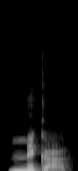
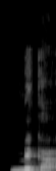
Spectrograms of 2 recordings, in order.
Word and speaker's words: Mika: And so it's Mika. Mika. Okay. Good to know, because I think I always say it wrong, so now I know. Mika.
